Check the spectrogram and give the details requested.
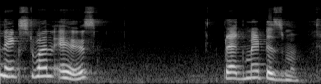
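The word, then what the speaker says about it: pragmatism: सो इसका प्रोनाउंसिएशन होगा प्रैग मोह टी और ZM.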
